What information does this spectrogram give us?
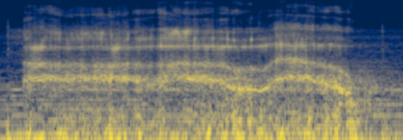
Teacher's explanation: You're straining, kind of sandpapering your vocal folds against each other.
